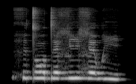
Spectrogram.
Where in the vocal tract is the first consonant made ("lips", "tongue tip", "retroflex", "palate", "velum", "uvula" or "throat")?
throat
